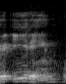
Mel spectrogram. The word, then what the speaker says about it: eating: eating 발음하실 때 e a t i n g eat to eat something 말 그대로 뭔가 먹다라고 발음하실 때 it 이렇게 짧게 발음하시는 게 아니라 eat 좀 길게 발음을 하셔야 된다라는 거 우리 여러 분 배워서 알고 계시죠?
